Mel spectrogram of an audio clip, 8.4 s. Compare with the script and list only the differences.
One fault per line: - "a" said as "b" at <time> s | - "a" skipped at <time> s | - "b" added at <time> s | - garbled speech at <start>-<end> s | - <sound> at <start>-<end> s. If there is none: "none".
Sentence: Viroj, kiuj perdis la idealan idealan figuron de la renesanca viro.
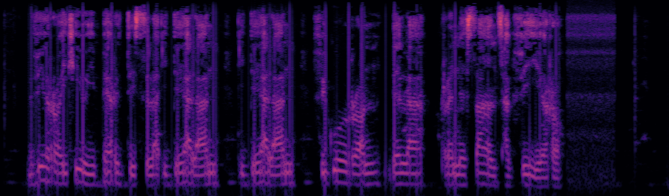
none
